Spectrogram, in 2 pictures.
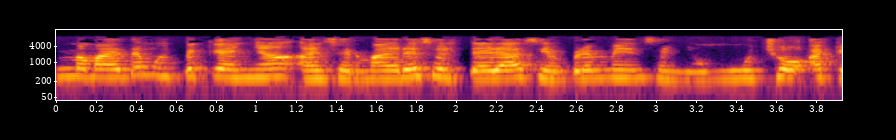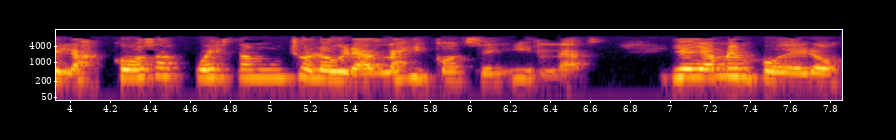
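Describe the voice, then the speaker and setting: Talking at a moderate pace with hardly any pauses, a woman uses a high pitch and ordinary pitch variation. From Colombian Caribbean coast (Córdoba). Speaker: book influencer. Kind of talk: interview.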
